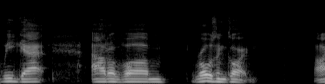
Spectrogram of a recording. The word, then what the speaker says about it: Rosengarten: the the draft show I kept mispronouncing his name I threw Roger Rosenthal Roger Rosen I I did everything but his right right his right right name but it's Roger Rosen garden and so um let's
